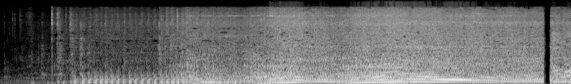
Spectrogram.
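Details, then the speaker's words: Fuel-injected Honda Scoopy scooter with hesitation on initial throttle: catches and revs but stumbles and chugs in pulses instead of pulling clean; TPS sensor is slid upward while running to find the right setting and bolt retightened. "masih berebut ya. Nih kita coba geser tarik ke atas sedikit nih."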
